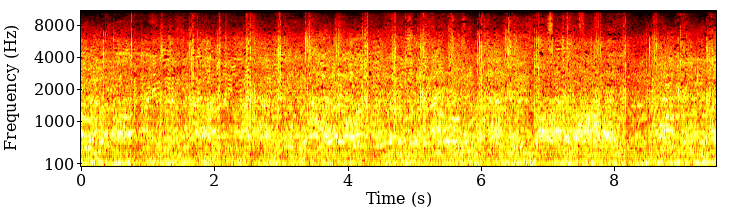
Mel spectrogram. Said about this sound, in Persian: براز جان مثل اینکه شلوغ شده. براز جان، آره. بعد خروج هزاران تن از مردم براز جان پس از قطعی 4 روزه آب با شعار براز جانی میمیرد ذلت نمیپذیرد. بشنوید.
